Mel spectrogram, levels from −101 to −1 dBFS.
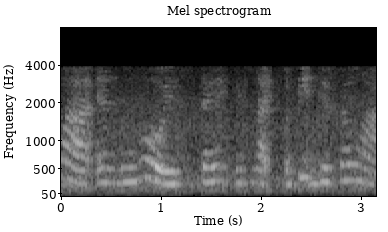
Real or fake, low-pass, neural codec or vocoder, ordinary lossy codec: real; 7.2 kHz; none; AAC, 16 kbps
